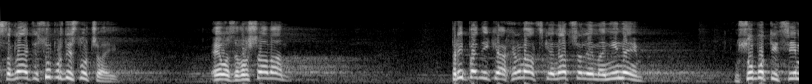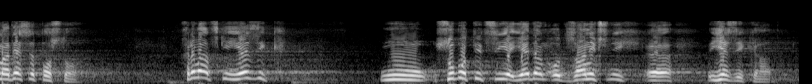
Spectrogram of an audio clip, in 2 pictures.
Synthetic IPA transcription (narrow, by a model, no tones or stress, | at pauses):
saɡleajt̪esupɾot̪islˠut͡ʃaːj | e̞ʋo̞zar̩ʃaːʋa | pɾipad̪nikaxr̩ʋaːt̪ske̞nat̪ialnemaɲine̞ | usubo̞t̪nit̪siimad̪e̞set̪̚po̞st̪o̰ | xr̩ʋaːt̪skije̞zik | usubot̪nit̪sije̞je̞d̪ano̞d̪zʋanit͡ʃnix | jezika̰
